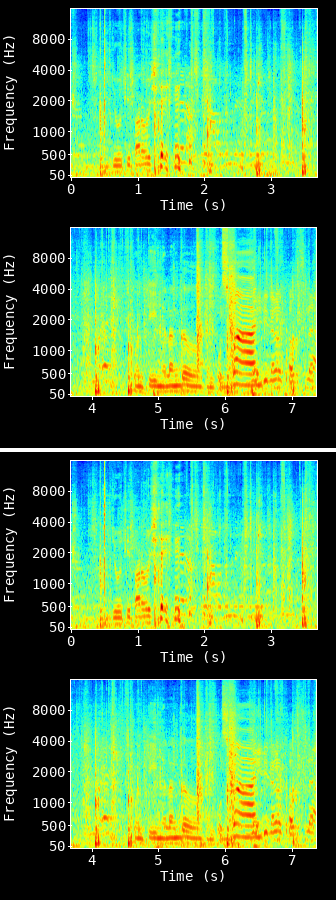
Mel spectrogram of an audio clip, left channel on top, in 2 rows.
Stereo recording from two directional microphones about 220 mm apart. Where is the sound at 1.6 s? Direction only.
40° left (ahead or behind).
